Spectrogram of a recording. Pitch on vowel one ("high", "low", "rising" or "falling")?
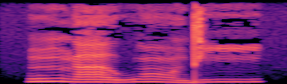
high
